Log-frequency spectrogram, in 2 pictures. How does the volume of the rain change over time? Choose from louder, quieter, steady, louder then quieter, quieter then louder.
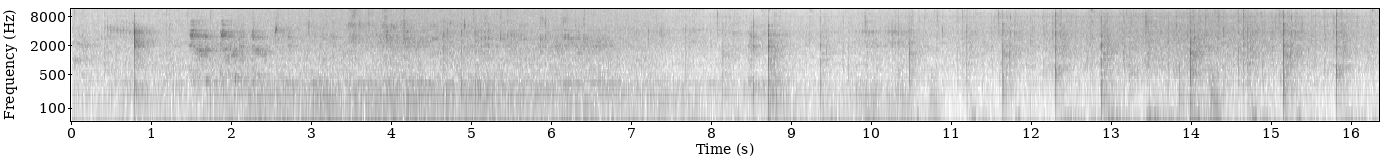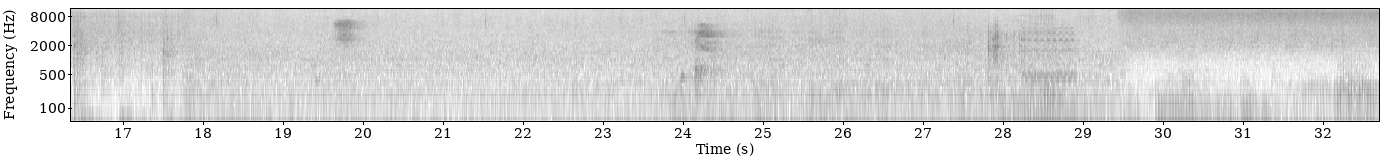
louder then quieter.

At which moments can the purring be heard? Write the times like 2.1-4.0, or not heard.
0.0-10.6, 22.6-32.6.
